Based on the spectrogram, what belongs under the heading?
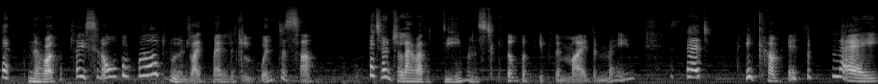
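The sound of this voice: Over faint music in the background, a woman does a put-on character voice at a low pitch and a fairly quick pace, with very wide pitch swings and a fairly bright tone.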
